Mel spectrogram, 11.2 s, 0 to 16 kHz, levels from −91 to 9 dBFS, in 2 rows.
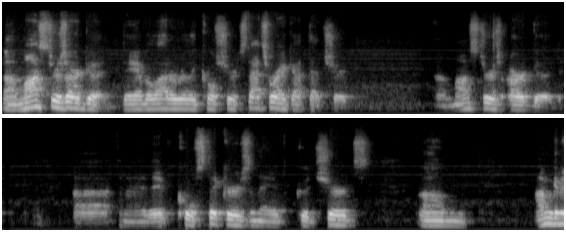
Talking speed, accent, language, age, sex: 195 wpm, American, English, 40-59, male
